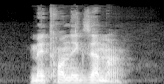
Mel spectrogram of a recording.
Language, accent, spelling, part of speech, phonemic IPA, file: French, France, mettre en examen, verb, /mɛ.tʁ‿ɑ̃.n‿ɛɡ.za.mɛ̃/, LL-Q150 (fra)-mettre en examen.wav
- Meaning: to indict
